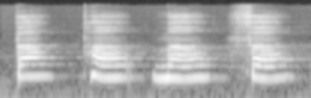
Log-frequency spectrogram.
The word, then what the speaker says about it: ㄅ: BP-m. So, the first one, B. Think of a burger. Now, get rid of the urg and you get B.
